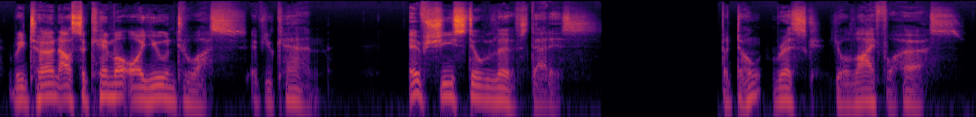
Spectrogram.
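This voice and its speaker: Brooding desert mystic for a fantasy game: deep, portentous, theatrical delivery, very dry close sound. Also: male voice, no echo, exaggerated voice. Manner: portentous, measured, ornate speech. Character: cryptic male desert seer, brooding, solemn and faintly mocking. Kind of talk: theatrical video game character dialogue.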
